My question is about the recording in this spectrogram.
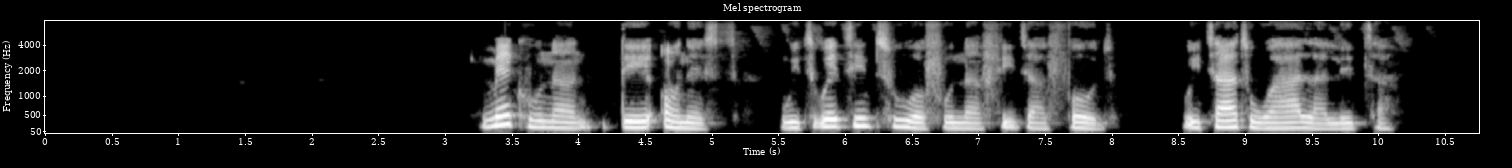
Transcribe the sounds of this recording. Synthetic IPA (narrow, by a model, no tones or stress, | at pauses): mekʰũnad̥eʔɔnɛst | witwetĩntʰuɔfũnafitafɔd | ɹitʰatwajlaletʰa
